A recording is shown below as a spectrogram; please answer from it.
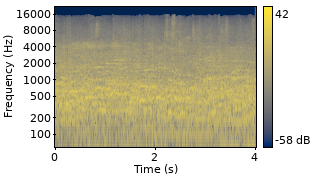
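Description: Crowd chatter: many people talking at once in a large hall, a steady babble of overlapping voices.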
